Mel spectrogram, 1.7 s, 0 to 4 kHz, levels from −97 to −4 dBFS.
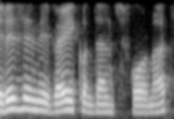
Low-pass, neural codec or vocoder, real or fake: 3.6 kHz; none; real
